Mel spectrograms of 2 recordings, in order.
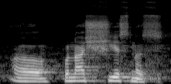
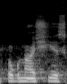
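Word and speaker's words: pugnaciousness: attitude ठीक है और पोनाशियसनेस ठीक है और पोनासिटी ठीक है यहां पे जी भी जो है वो साइलेंट है कुछ प्रोनाउंस कर कर लेते हैं पोग्नोशियस कर लेते हैं पोग्नासिटी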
